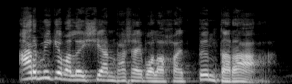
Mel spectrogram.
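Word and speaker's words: tentera: টি ই আর এ এই টি কে ওরা ত এর মত উচ্চারণ করে বিধায় এখানে তেনতেরা হয়েছে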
